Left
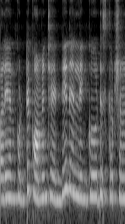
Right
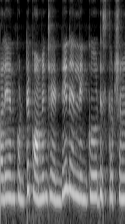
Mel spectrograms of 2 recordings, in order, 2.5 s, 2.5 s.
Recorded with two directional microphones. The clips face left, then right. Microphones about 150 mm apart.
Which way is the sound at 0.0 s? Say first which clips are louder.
Right 5 dB; 30° right (ahead or behind).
